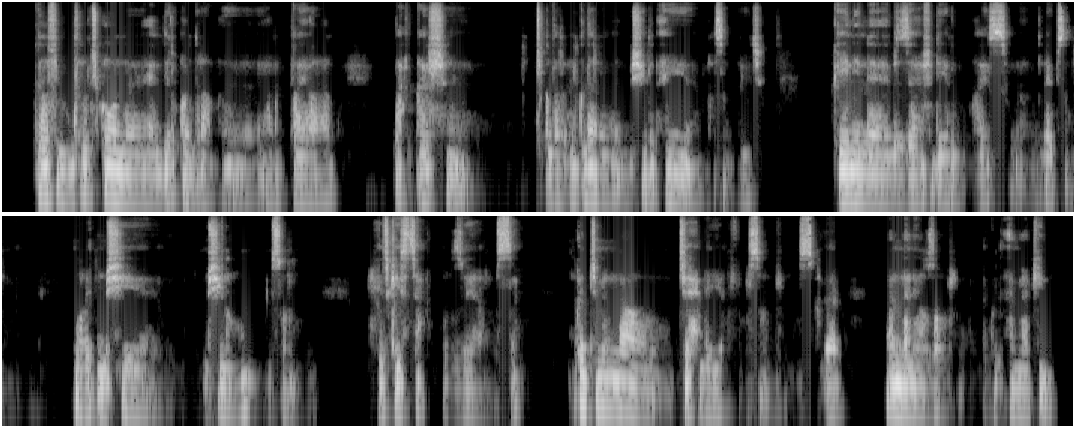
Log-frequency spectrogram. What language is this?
Moroccan Arabic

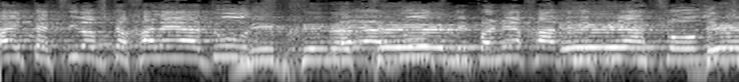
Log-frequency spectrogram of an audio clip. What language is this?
Hebrew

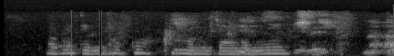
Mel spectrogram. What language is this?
Kinyarwanda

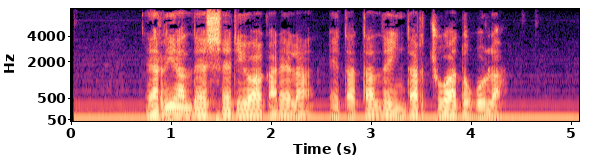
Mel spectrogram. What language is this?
Basque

